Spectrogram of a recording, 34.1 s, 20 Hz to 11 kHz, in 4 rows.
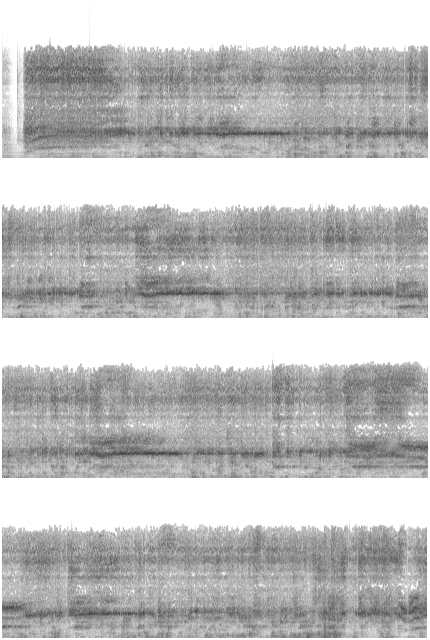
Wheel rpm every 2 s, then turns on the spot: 100, 230, 230, 230, 230, 230, 230, 240, 230, 230, 230, 230, 220, 230, 230, 230, 230.
none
